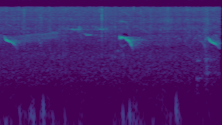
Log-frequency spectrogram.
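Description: A bird outdoors giving a short call that falls in pitch, twice, once near the start and again just past the middle, over an irregular low rumble.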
